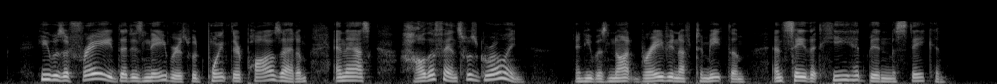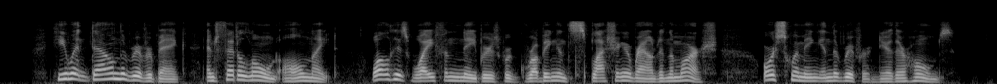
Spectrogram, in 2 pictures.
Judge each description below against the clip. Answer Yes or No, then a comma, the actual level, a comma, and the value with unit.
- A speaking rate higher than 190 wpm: Yes, average, 200 wpm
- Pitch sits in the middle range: Yes, medium, 160 Hz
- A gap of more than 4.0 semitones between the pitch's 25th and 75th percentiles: Yes, average, 4.4 semitones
